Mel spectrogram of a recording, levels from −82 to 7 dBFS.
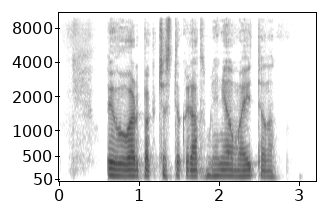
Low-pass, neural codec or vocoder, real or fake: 9.9 kHz; codec, 24 kHz, 1 kbps, SNAC; fake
